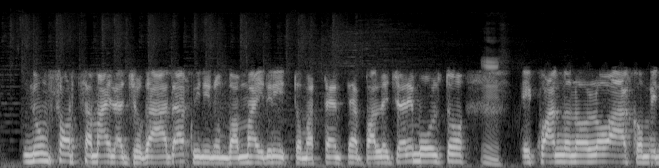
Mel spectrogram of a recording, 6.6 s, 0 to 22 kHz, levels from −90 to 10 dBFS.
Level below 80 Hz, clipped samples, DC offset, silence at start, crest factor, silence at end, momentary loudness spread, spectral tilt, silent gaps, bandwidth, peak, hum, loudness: -52 dBFS; under 0.1%; under 0.1%; 0.25 s; 14 dB; 0 s; 6 LU; -8 dB/octave; none; 7.6 kHz; -6 dBFS; none; -19 LUFS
